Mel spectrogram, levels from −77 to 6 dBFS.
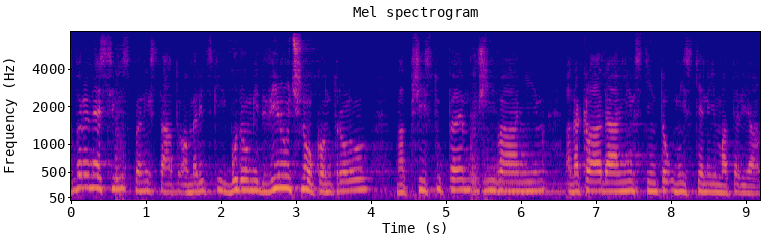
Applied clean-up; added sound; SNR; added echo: neural separator model SepFormer DNS4.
